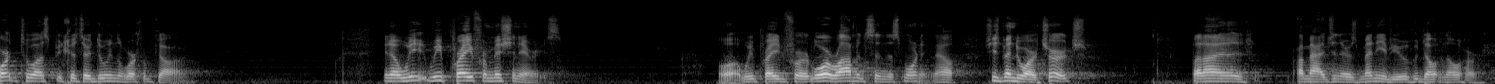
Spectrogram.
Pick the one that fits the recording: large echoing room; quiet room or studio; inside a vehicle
large echoing room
